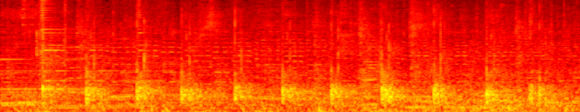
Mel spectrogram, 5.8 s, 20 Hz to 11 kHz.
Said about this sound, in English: Speaking of heels, this is in fact the sound of Stu's 4-inch heels pounding on linoleum as he goes to a city council meeting.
